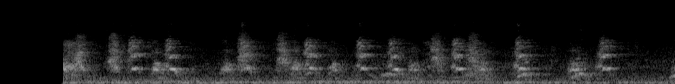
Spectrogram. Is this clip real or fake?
real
